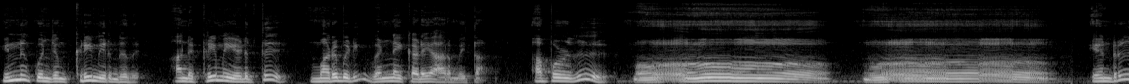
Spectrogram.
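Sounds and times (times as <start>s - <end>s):
speech: 0.0s - 10.2s, 10.9s - 11.2s
person imitating a cow mooing: 6.2s - 10.8s.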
